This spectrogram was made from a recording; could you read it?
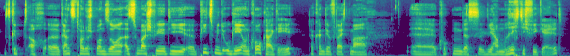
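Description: A man's voice: mid-range voice, steady tone, normal speed, warm tone. A man co-hosting a casual podcast, rambling with lots of hesitations and dry jokes. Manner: rambling, hesitant, many ums and self-interruptions, dry jokes. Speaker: podcast co-host.

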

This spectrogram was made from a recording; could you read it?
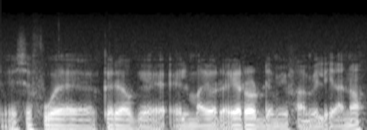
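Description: Young man from Gambia, podcast host, slow and gravelly, telling his life story with fillers and restarts. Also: extremely low pitch, completely flat delivery, dark tone. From Gambia and Senegal. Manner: halting, many fillers and restarts. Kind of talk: casual personal monologue. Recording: dull lo-fi sound with faint noise.

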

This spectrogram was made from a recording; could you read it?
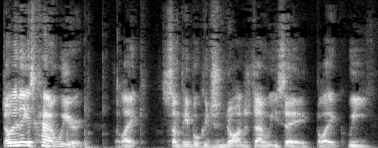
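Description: A man's voice: mid-range voice, sing-song, rapid-fire, sharp tone, husky. A teenage boy with a Scottish accent, co-hosting a podcast in casual, joking chat with friends, often tripping over his words. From Scotland. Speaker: podcast co-host.

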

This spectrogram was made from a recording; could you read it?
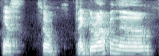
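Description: A woman's voice: mid-range voice, steady tone, slow pace, poor audio. A woman, a guest in an interview, talking casually with many fillers and restarts. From Israel. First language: Russian.

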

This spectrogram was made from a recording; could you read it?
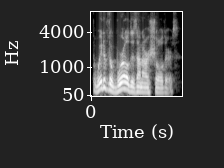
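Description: A man voicing a proud, ruthless queen with a slow, stately, commanding delivery. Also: medium pitch, animated, dry recording, studio quality. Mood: imperious.

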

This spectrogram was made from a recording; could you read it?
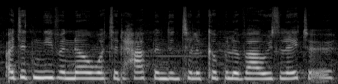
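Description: A woman's voice: sits high, flat delivery, brisk, a little mellow. A young woman from France telling her story in an audio drama, wry and self-mocking, laughing as she talks. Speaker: exile interviewed about a disaster. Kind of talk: acted monologue in an audio drama.

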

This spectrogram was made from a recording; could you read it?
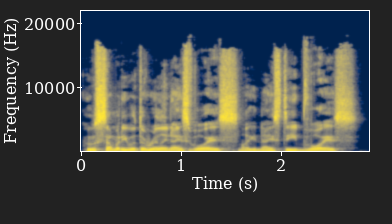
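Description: A man's voice: medium pitch, fast talker, dark tone. A young man chatting casually on a podcast over a headset mic, rambling with lots of fillers and swearing freely. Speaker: podcast co-host. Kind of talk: casual chat.

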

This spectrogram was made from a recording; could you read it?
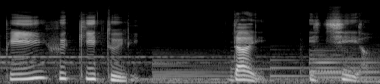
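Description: Slow female announcer over loud music. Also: a little high, sing-song. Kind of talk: scripted show intro and credits.

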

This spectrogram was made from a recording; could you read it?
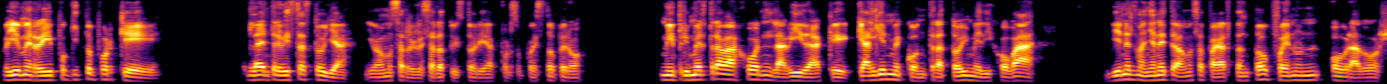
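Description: Low-voiced podcast host. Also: male voice, moderate pace, no echo, clean studio sound. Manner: chatty, friendly interviewer. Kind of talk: casual interview chat.

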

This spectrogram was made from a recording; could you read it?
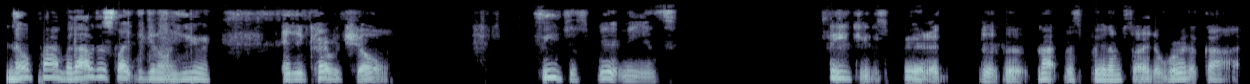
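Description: Tired silly philly woman rambling on her podcast, mellow voice, dull dry lo-fi sound. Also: mid-range voice, normal speed, creaky, pauses often, breathy edge, no echo. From Philadelphia. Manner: silly, goofy, folksy, exclamatory. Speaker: podcast host. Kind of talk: casual rambling monologue to listeners.

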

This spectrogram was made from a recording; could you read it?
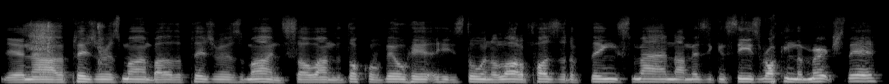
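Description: A man hosting a podcast interview, relaxed and slangy, often calling the guest "man" and "bro". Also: medium pitch, normal speed, hardly any pauses. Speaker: podcast host.

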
